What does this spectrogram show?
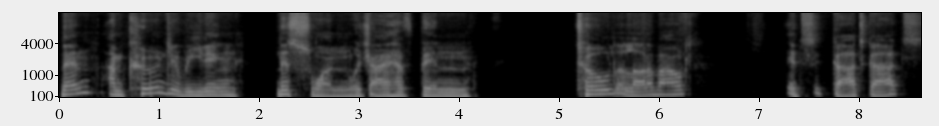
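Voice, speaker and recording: A non-native accent at a very slow pace with long, frequent pauses, on a very clean recording with a silent background. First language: not English. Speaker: booktuber and horror novelist. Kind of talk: casual unscripted book chat vlog. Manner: halting, stumbles over words.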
